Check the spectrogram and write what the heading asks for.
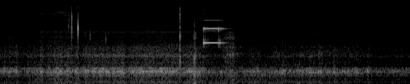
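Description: A single short electronic beep from a smart battery charger about two seconds in, over the faint steady hum of the charger's small cooling fan.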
